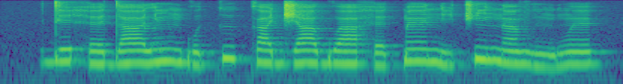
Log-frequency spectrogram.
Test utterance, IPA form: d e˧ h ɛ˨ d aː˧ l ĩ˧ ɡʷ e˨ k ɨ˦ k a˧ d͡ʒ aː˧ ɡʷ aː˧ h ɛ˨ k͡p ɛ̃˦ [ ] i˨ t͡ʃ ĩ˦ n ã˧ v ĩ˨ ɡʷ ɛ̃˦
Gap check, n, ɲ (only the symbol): n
